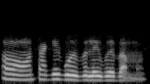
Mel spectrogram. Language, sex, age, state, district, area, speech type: Assamese, female, 45-60, Assam, Lakhimpur, rural, conversation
